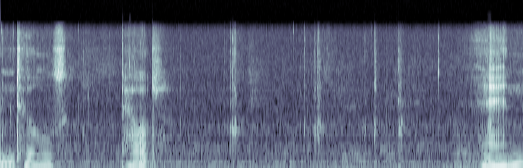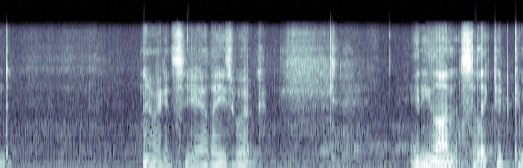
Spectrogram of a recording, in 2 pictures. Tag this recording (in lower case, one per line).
speech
